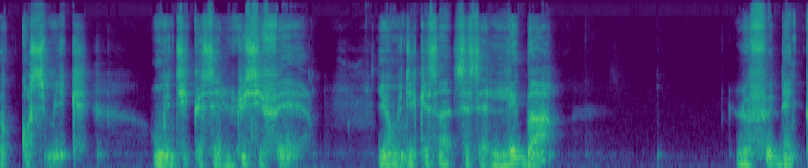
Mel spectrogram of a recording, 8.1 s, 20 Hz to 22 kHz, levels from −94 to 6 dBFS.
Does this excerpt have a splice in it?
yes; 1 cut; at 6.4 s

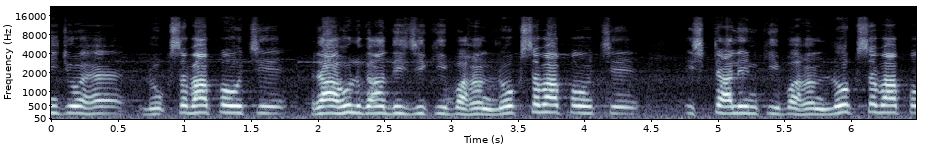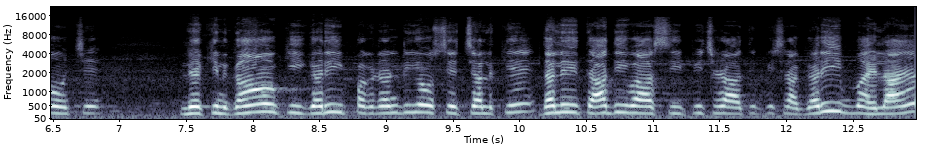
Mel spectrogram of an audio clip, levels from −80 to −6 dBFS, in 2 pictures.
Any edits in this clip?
yes; 2 cuts; at 1.8 s, 10.1 s

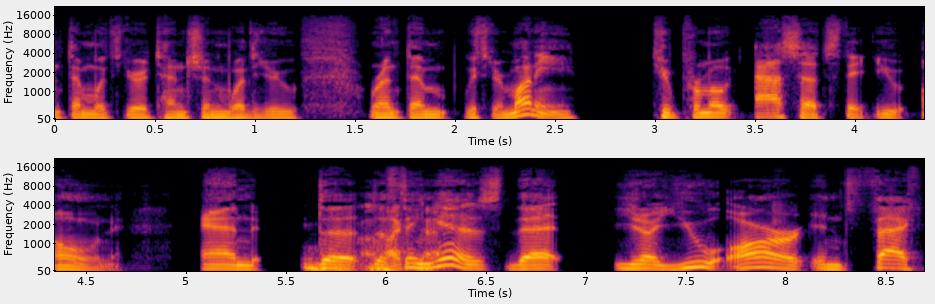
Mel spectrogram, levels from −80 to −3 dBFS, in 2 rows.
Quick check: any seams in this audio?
no; 0 cuts

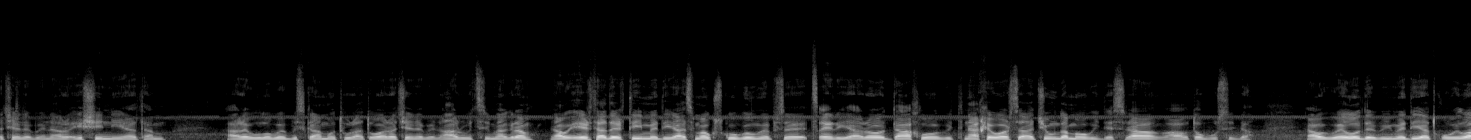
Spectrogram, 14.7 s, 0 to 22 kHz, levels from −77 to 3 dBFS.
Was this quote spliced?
no; 0 cuts

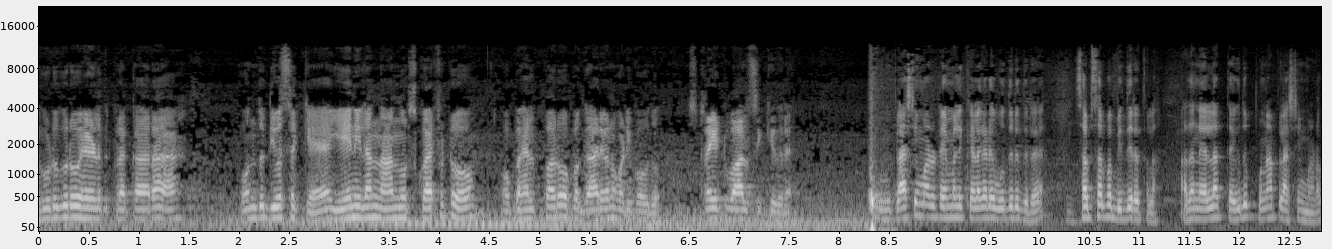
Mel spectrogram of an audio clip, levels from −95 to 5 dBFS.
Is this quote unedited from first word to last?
no; 1 cut; at 8.3 s

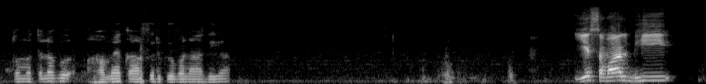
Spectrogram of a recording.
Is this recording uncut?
yes; 0 cuts

